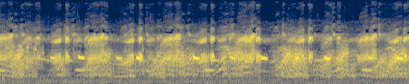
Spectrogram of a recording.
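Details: Frogs croaking in chorus, giving loud rasping croaks in bursts with clear short peeps between them. The calling surges in waves roughly every second, with a brief lull near the four-second mark.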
